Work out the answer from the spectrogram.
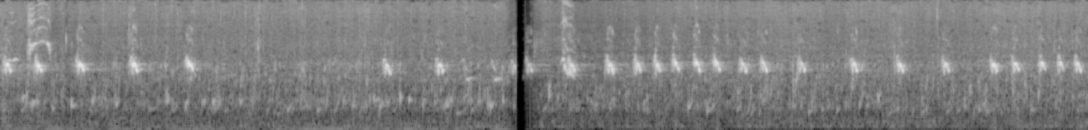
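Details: Riverside bamboo forest with greater green leafbirds singing in answer to one another: bright, metallic chip notes, scattered at first, then a quickening string after a brief gap, over flowing water.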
